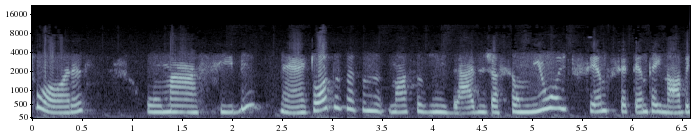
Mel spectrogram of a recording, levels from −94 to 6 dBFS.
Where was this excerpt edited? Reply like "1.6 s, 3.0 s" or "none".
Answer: 2.8 s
